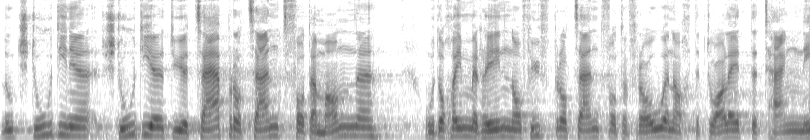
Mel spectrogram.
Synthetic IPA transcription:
lutuʃtuːdjəd̥yət͡sæːprɔt͡sæntfɔd̪əmɑnːə | ʊd̥̪ɔχɪmːərhɪnːɔfyːfprɔt͡sæntfɔd̥əfrɔwənɑχd̥ətuɑlɛt̪ːətʰhæŋnɪ

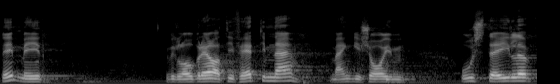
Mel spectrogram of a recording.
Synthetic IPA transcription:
nɪtmeːɾ | ɪbɪɡloʊbɾɛlɑt̪iːfhɛɾt̪ɪmnæːmæŋɡɪʃoɪm | uːsteɪlə

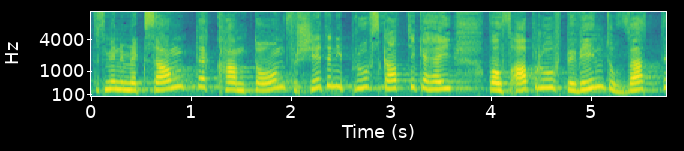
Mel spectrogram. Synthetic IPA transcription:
d̥ɑsmɪːɾɪməksɑmtəkʰɑntoːnfəɾʃɪdənipruəfsɡɑtɪɡəɦɛɪʋoufɑbruːfb̥eʋɪndʊʋœtə

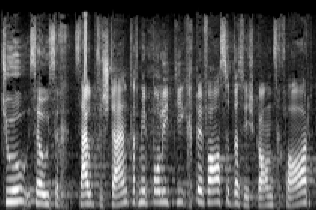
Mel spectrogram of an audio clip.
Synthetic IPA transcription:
tʃuəlsœlsɪχsɛlpfəɾʃtæntlɪχmɪt̚pɔlitikχb̥efɑsːədɑsɪʃɡ̥ɑnt͡skʰlˠɑːɾ

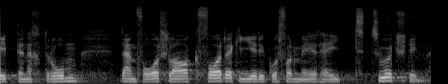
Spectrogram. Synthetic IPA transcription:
ɪtːənɪχd̥̪ɾʊm | d̥ɛmfɔːrʃlɑːkfɔrːɛɡ̥iəɾɪɡufɔɾmeːɾɦɛɪtt͡suət͡sʃtɪmːə

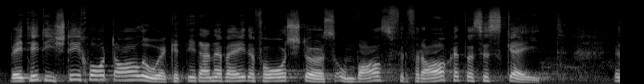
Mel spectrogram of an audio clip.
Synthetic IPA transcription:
ʋɛdiːdiʃtɪχʋɔrtɑːluəɡətidænəbɛɪdəfɔːɾʃtøːsʊmvɑːsfʏɾfɾɑːɡ̥əd̥̪ɑsəsɡ̥ɛɪt | ə

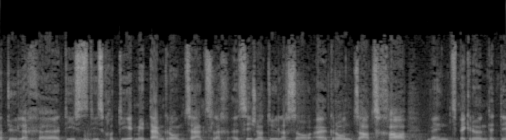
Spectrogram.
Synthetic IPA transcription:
ɑt̪ːyːɾləχɛːd̥isd̥iskʰutiːətmɪt̚d̥ɛmɡɾʊntsæt͡sləχəsɪʃnɑtyːɾləχsoːʔəɡ̥ɾʊntsɑt͡sχɑ | ʋɛnsb̥ɛɡ̥ɾʏndətɪ

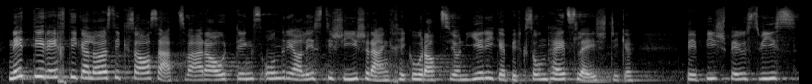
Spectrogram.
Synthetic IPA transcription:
nɪd̚d̥iɾɪχtiɡəløːsiksɑːsæt͡sʋæːɾəɑwəd̥ɪŋsʊnɾɛɑlɪstiʃiːʃɾæŋkχiɡʊɾɑt͡sjɔniəɾiɡəbɪɾksʊndɦɛɪtt͡slɛɪʃtiɡ̥ə | b̥ɪb̥iːʃpɪwsʋiːs

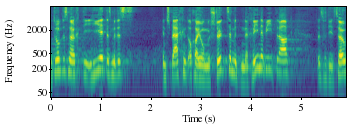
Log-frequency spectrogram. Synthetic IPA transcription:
ʊnd̥ɾʊmdɑsmœχtiɦiədɑsməɾdɑs | ɛnt̪ʃpɾæχən̩doχœʏʊŋəʃtɵt͡səmɪtəmnəχliːnəbiːt̪ɾɑːɡ̥ | d̥ɑsmədit͡sʋœ

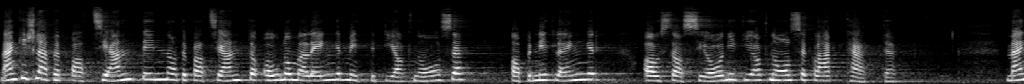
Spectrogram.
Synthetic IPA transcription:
mæŋɡiʃlæbəpʰɑt͡siæntɪnːəod̪əɾpʰɑt͡siænt̪əʔownʊməlɛŋːəɾmɪt̚d̥əd̥iɑɡ̥noːsə | ɑb̥əɾnɪdlɛŋːəɾ | ɑwsd̥̪ɑsːioːnid̥iɑɡnoːsəklæp̚thæt̪ːə | mæ

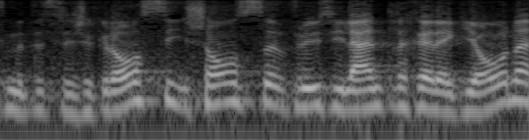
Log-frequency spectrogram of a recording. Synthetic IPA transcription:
smədɑsɪʃəɡɾoːsiʃɑ̃ːsəfyɾysilɛntlɪχəɾɛɡjoːnə

